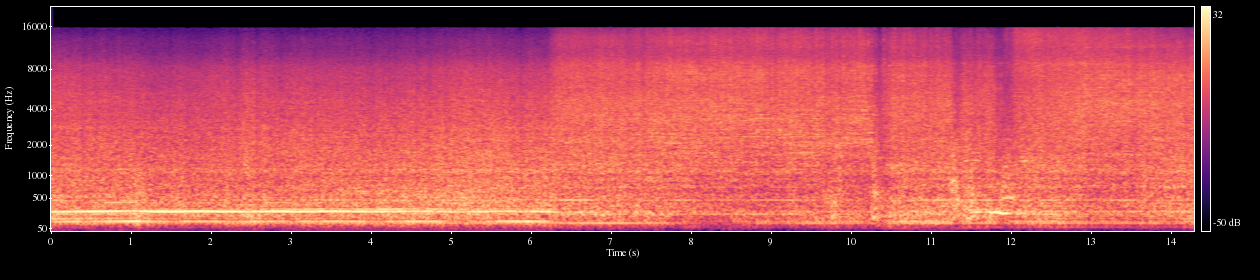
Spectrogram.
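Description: Semi truck engine running with a steady low hum, and shelled corn pouring out of the hopper trailer's gates through the dump pit grate. About six seconds in the hum fades and a steady rushing hiss takes over.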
